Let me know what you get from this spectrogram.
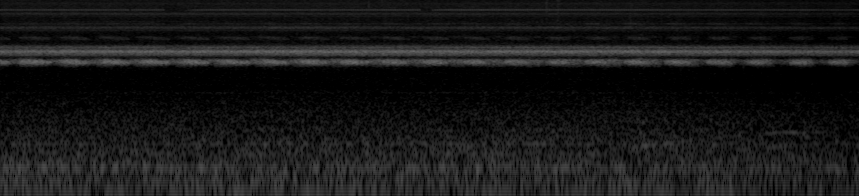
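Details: Nighttime summer chorus at Chautauqua, Boulder, Colorado, where Snowy Tree Crickets pulse high, evenly spaced chirps roughly twice a second while Four-spotted Tree Crickets hold a constant shrill trill; soft low background hum.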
